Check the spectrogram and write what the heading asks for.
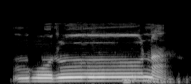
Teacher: সাকিন যুক্ত হামজাকে একটু একটু ঝাটকা দিয়ে পড়তে হবে।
